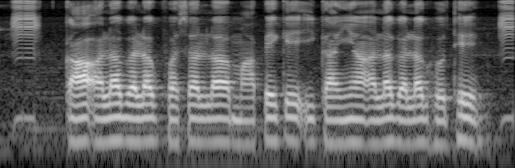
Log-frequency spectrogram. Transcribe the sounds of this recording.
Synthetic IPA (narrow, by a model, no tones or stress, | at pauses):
kaːʔɐləɡələɡfəsəlːamaːpẽkeʔɪkaːijãɐləɡələɡɦoːt̪eː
